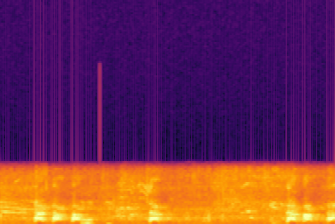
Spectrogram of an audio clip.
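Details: Frightened poodle barking at a remote control truck, giving quick doubled yaps near the start and end with lone barks between, a low motor whir running underneath throughout.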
